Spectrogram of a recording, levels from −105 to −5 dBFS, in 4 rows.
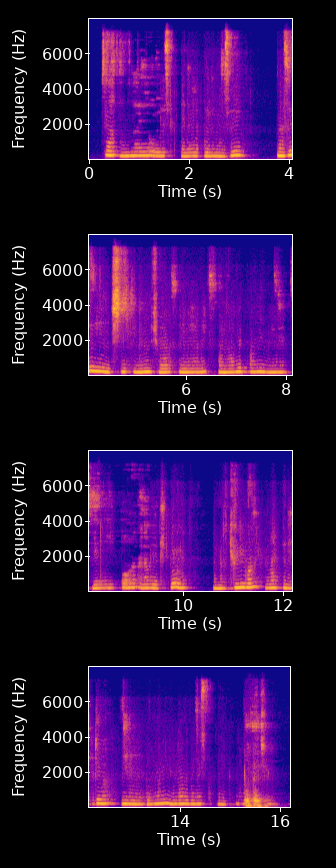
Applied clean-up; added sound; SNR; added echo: neural mask model DeepFilterNet 3.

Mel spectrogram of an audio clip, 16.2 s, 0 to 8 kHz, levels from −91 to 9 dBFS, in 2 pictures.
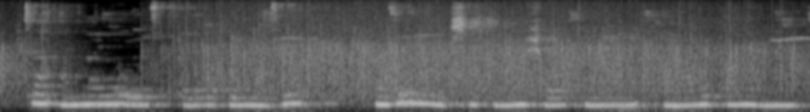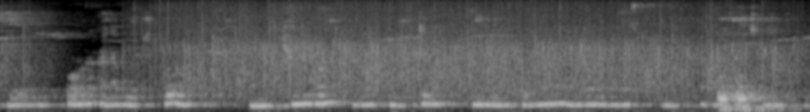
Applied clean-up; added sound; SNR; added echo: none; Applause; 10 dB; reverberation time 1.2 s.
